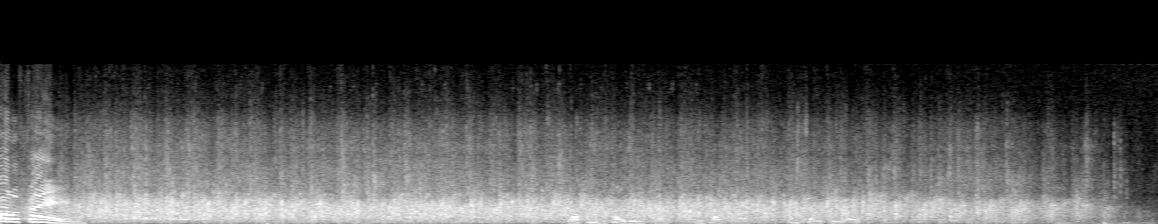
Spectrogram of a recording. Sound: applause

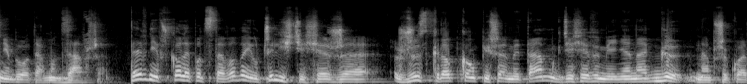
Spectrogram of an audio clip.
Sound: in Polish

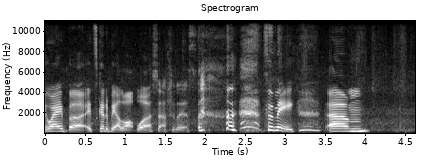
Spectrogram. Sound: laughs

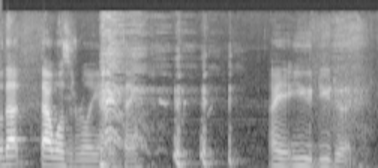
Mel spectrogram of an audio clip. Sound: laughs

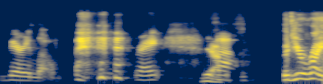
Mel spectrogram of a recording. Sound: laughing

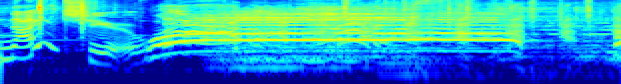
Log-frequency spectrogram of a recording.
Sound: both scream

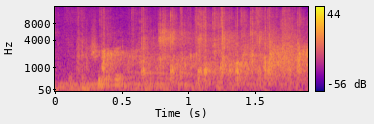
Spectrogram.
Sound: applause

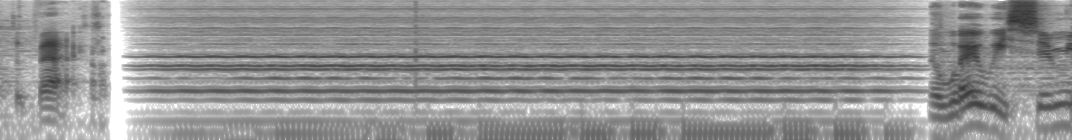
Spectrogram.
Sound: sound Effects

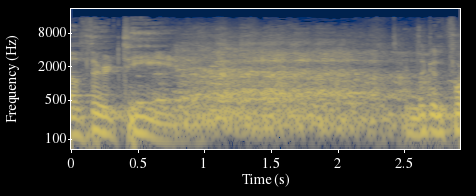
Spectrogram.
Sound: audience laughing

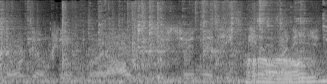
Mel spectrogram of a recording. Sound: clattering

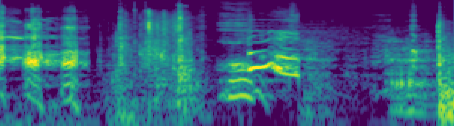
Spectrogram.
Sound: gasps

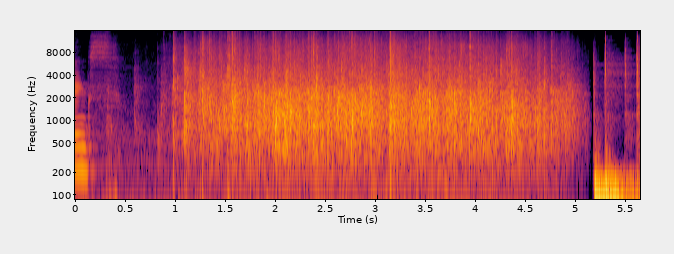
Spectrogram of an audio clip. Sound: applause

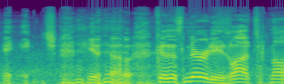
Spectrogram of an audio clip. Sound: laughing

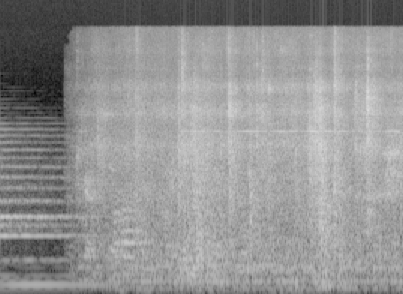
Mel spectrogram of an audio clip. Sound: people chattering

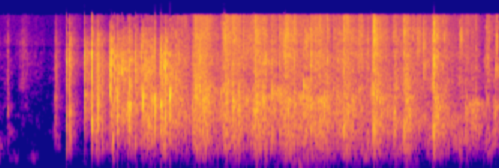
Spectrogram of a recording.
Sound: applause

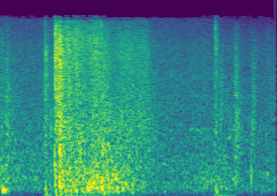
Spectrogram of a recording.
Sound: fall into water

